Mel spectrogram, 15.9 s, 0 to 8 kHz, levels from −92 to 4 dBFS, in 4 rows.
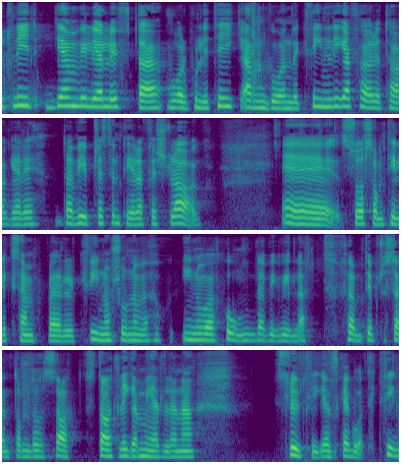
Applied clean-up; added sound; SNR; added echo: neural mask model DeepFilterNet 3.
